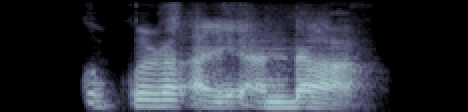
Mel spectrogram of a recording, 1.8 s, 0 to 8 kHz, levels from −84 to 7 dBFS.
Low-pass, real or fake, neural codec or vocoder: 7.2 kHz; fake; codec, 16 kHz in and 24 kHz out, 0.6 kbps, FireRedTTS-2 codec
